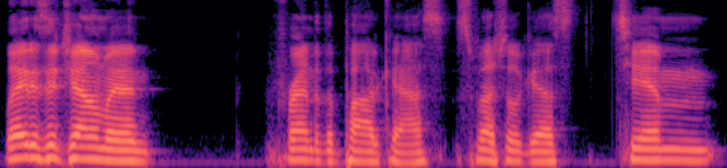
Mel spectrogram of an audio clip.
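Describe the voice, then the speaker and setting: Male podcast co-host, Long Island accent, slightly high voice, loose jokey banter. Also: fairly even intonation, unhurried, a bit bright, smooth. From Long Island, New York. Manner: jokey, teasing. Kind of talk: casual comedic chat.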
